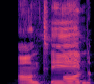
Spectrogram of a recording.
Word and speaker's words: Antibes: It's going to be Antibes. Is that how you say it? – Antibes. No S? – Antibes.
